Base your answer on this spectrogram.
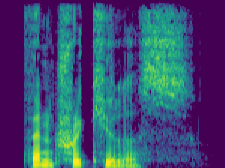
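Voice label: "ventriculus", British English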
